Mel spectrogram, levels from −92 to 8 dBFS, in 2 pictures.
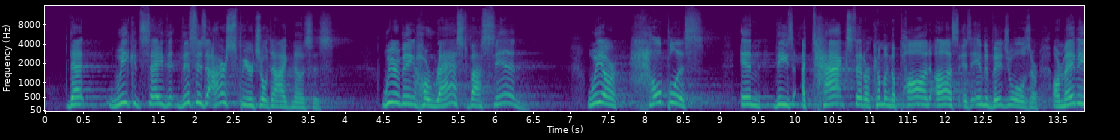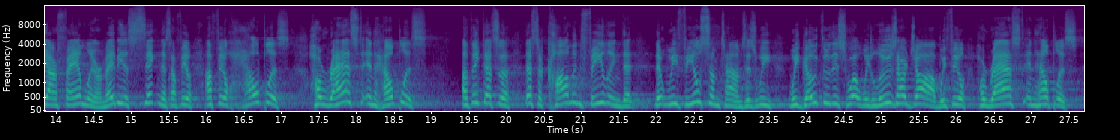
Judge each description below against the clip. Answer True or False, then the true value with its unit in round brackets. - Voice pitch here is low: False (245 Hz)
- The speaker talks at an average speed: True (160 wpm)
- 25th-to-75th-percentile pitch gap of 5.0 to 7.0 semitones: False (3.7 semitones)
